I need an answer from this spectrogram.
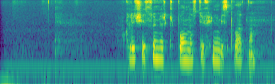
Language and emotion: Russian, neutral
